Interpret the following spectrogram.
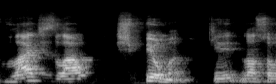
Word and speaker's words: Władysław: Eu devo ter pronunciado de uma forma errada aí anteriormente. É Władysław Spielmann, que lançou o livro e a partir disso aconteceu aí o filme.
